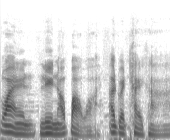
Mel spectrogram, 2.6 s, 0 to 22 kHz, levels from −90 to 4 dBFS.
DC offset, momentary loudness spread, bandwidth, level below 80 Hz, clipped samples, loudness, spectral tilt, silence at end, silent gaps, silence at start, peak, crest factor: under 0.1%; 7 LU; 13 kHz; -58 dBFS; under 0.1%; -29 LUFS; -7 dB/octave; 0 s; none; 0 s; -10 dBFS; 18 dB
